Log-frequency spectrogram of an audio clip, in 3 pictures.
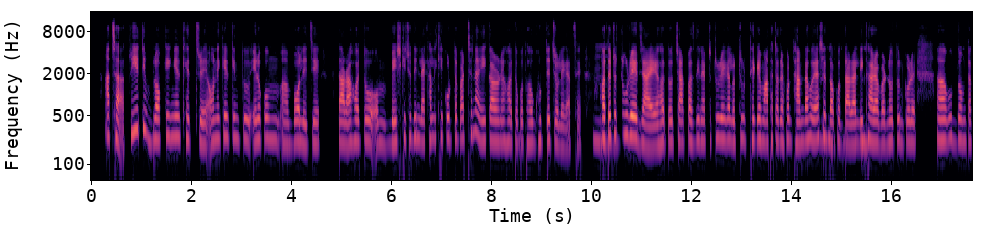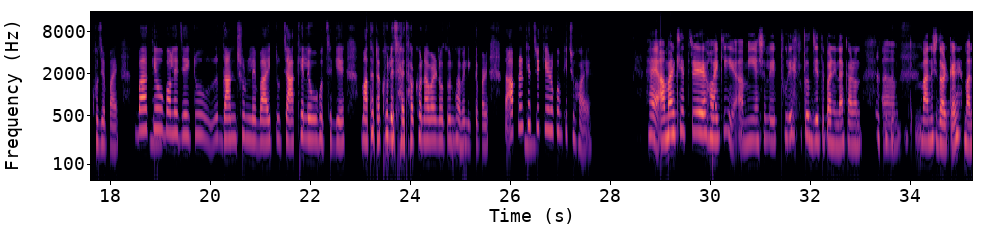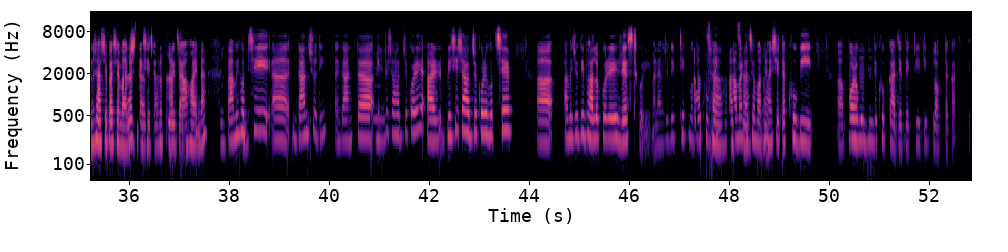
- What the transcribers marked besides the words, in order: in English: "ক্রিয়েটিভ ব্লকিং"; chuckle; in English: "ক্রিয়েটিভ ব্লক"
- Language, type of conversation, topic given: Bengali, podcast, কীভাবে আপনি সৃজনশীল জড়তা কাটাতে বিভিন্ন মাধ্যম ব্যবহার করেন?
